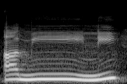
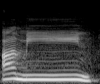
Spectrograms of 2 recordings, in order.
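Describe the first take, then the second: First: The word ends with a final vowel. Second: The word ends on a consonant. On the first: The recitation continues without stopping. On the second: The recitation stops here.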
